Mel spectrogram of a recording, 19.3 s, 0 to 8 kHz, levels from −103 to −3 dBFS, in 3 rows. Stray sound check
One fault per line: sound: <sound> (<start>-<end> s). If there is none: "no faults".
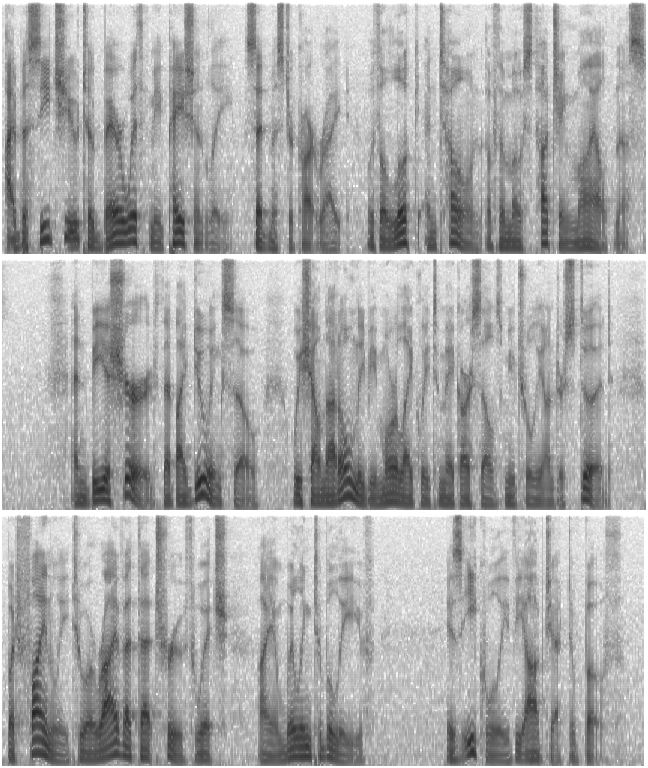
no faults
